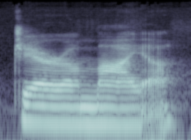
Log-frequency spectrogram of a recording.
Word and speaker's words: Jeremiah: Jeremiah. Letters J E R say the air sound. J uh like in Jerry or in the word air.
